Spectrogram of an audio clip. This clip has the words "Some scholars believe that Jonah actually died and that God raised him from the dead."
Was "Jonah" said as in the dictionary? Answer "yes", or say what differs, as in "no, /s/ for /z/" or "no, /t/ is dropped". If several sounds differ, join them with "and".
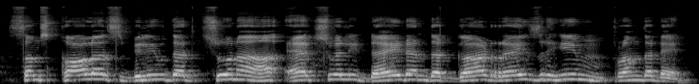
no, /tʃ/ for /dʒ/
